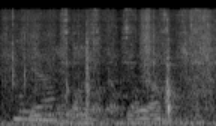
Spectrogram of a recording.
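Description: Hacksaw cutting into an elephant's ivory tusk: a series of short rasping strokes as the blade saws through the ivory.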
